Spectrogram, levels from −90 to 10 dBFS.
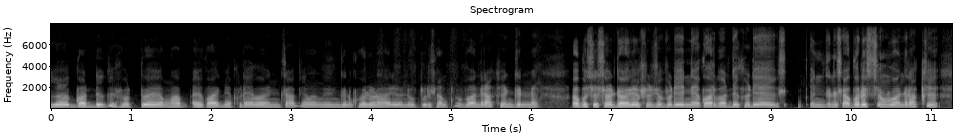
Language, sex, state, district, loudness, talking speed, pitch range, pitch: Marwari, male, Rajasthan, Churu, -25 LUFS, 225 wpm, 180-185 Hz, 185 Hz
